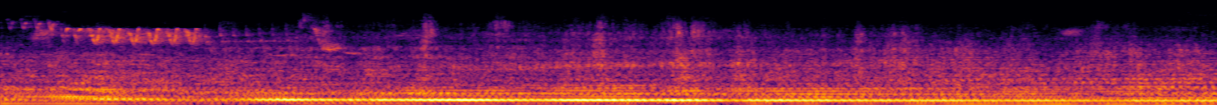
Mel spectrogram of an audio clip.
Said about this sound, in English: You can hear a small aeroplane overhead.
